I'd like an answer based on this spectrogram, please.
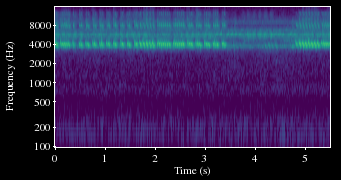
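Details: Autumn insect calls: fast, evenly pulsed high chirping for about three seconds, a brief pause with only a steady ringing whine, then the pulsed chirps resume; soft low background hum.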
